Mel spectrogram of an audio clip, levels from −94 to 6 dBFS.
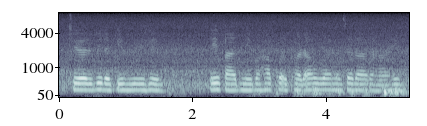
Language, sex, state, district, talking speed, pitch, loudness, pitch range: Hindi, female, Bihar, Patna, 170 wpm, 175 Hz, -14 LUFS, 170-180 Hz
